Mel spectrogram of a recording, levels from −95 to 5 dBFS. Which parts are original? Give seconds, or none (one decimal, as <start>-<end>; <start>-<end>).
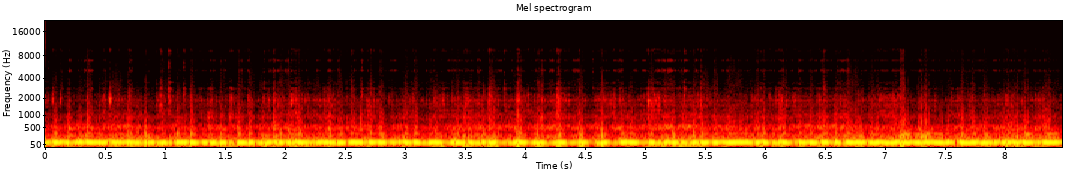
0.0-8.5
